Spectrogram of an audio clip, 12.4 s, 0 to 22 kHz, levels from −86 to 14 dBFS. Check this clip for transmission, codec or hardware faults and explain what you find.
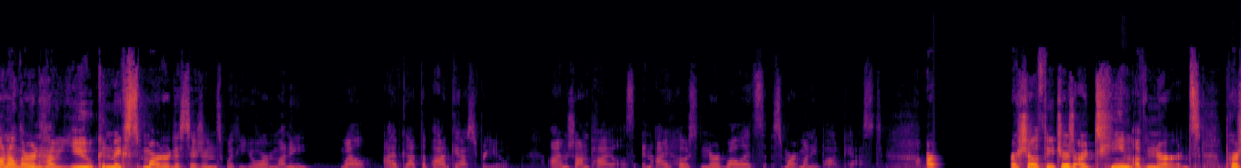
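Two faults are audible, one in the level control and one in the call's transmission path.

Zipper noise runs from 1.39 to 2.24 s, between "how you can make" and "with your money". The level falls by about 20 dB, but the gain is applied in unsmoothed steps, roughly a hundred per second, rather than as one continuous ramp. Each jump leaves a tiny click, so a fast ticking, zipping texture rides on the speech for as long as the level is moving.

A call audio freeze occupies 9.33 to 10.14 s, just before "show features our team". The likely cause is packets delayed in transit, so the receiver's jitter buffer ran dry. The last sound is stretched into a fading buzz or hiss, then about 0.67 s of silence, filling roughly 0.79 s in all. Speech then resumes where it stopped, with nothing lost, so the rest of the clip simply arrives late.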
